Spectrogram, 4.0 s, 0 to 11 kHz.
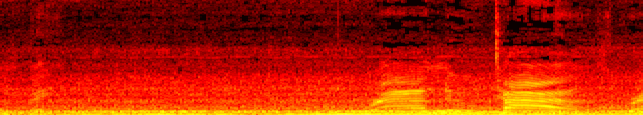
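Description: Diesel engine of a 2017 Peterbilt 579 semi tractor idling with a steady low rumble.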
